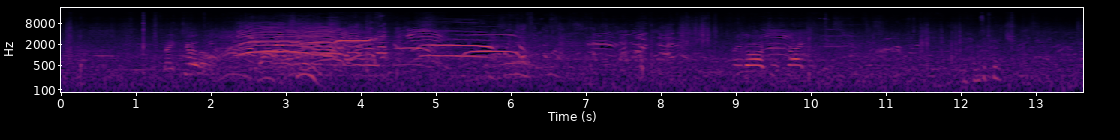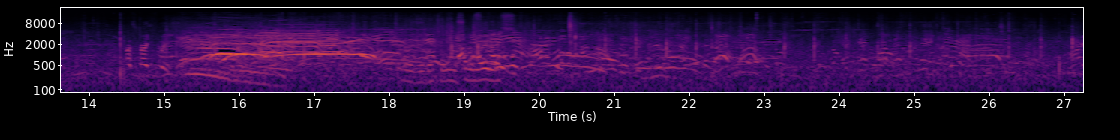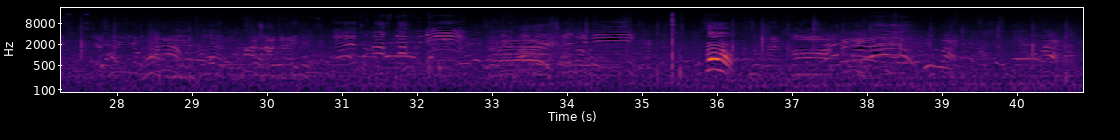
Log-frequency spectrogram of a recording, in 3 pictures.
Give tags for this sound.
game girls baseball NYC USA

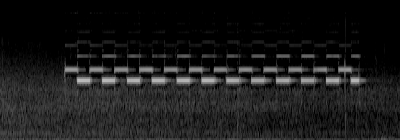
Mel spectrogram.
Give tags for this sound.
Volvo CarAlarm

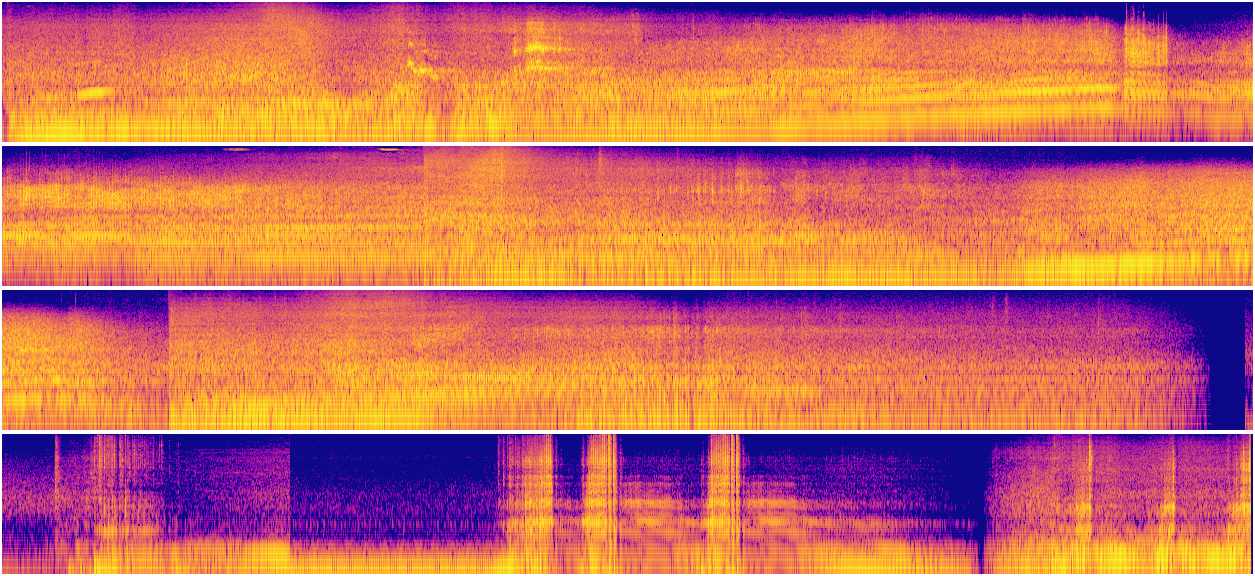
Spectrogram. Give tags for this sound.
engine racing

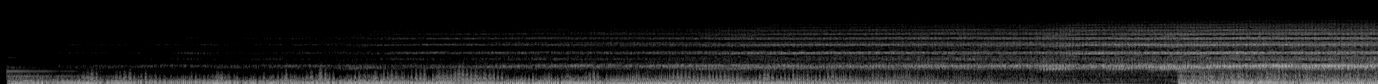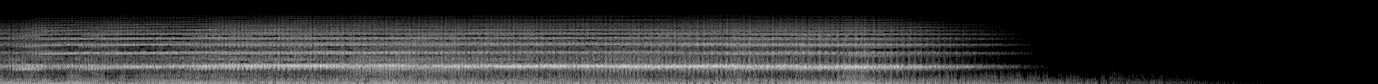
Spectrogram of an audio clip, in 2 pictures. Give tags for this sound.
high pitch terror suspense phantom background-sound build terrifying anxious builders Gothic screatchy sinister thriller spooky creepy dramatic nightmare haunted scary sawing drama weird

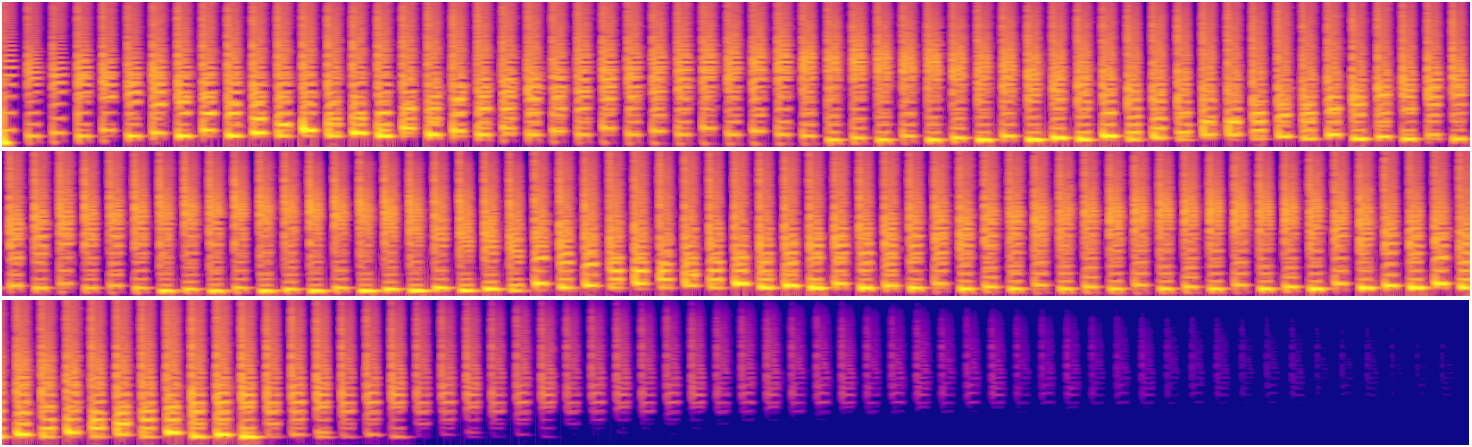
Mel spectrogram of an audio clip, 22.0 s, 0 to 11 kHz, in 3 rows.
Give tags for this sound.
120 120bpm EDM arp arpeggiator arpeggio bass catchy creative dance earworm electronic fresh fun game happy melody modern music optimism original pack simulation synth synthesized synthwave trance upbeat videogame youthful

